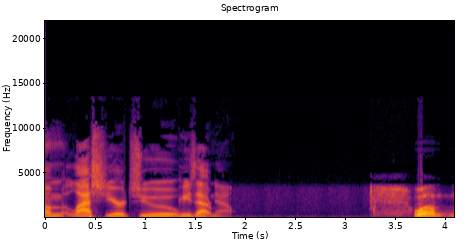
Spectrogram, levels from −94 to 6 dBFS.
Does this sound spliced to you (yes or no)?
yes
